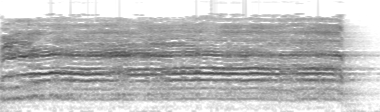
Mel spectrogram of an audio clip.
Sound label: boar anomaly; monsters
